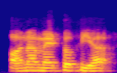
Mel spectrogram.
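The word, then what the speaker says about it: onomatopoeia: तो ऑनोमेटोपिया, ऐसा उसको प्रोनाउंस करना है।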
